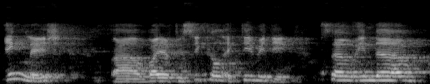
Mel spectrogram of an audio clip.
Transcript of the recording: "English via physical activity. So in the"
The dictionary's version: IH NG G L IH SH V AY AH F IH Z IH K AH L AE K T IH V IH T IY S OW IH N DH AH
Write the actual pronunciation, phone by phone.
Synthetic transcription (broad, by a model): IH NG G L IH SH B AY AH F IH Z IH K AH L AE K T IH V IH T IY S OW IH N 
